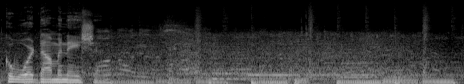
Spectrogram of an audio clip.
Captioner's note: crowd noise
